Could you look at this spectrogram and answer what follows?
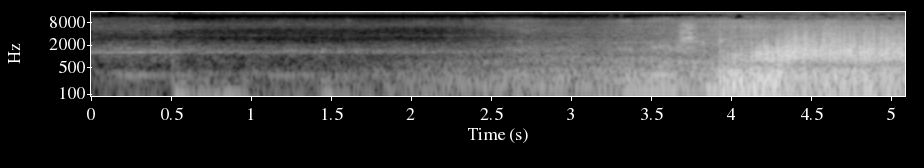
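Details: Carrier system with X-13 ECM blower motor replaced after the motor would not stop running: faint clicks, then steady rushing airflow ramps up and holds evenly. Normal blower operation after replacement.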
